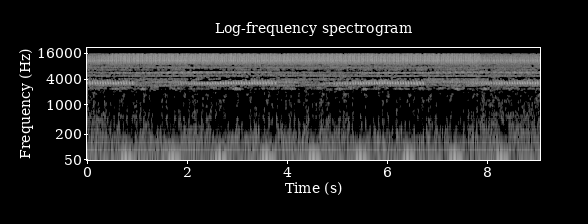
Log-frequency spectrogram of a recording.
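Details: Countryside crickets at night: a high, shrill pulsed chirp runs almost continuously in long trills, backed by a steady wash of other insect buzzing.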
